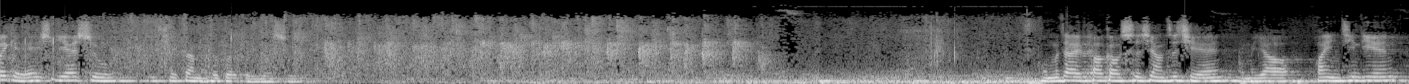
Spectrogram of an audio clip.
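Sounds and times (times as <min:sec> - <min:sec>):
speech: 0:00.0 - 0:03.4, 0:10.4 - 0:14.0
audience applause: 0:00.0 - 0:10.2.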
